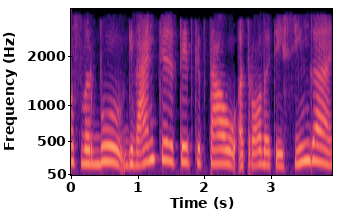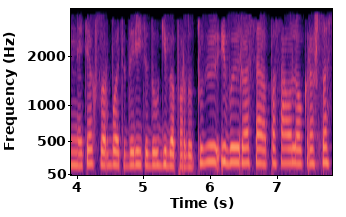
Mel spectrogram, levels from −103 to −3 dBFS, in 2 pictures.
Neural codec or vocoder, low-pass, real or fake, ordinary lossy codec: none; 3.6 kHz; real; MP3, 24 kbps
